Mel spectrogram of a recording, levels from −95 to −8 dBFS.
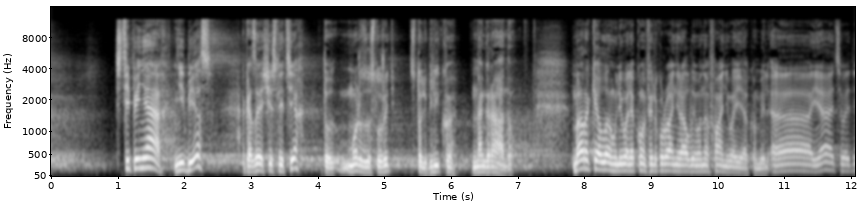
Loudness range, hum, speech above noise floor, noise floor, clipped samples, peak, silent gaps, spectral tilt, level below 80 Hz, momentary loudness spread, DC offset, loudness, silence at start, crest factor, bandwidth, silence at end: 3 LU; none; 26 dB; -44 dBFS; under 0.1%; 0 dBFS; none; -4 dB/octave; -66 dBFS; 15 LU; under 0.1%; -18 LUFS; 0 s; 18 dB; 12.5 kHz; 0 s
